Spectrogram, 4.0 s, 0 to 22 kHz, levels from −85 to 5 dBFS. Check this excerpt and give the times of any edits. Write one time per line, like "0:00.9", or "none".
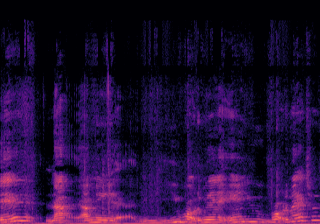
none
